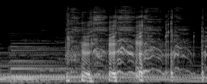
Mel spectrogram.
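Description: Keyboard playing soft, sustained worship chords. A little over half a second in, a short, loud burst of a person's voice sounds over it, uneven and breaking, then dies away.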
